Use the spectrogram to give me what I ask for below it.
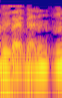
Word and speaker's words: psilocybin: Yeah, psilocybin.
